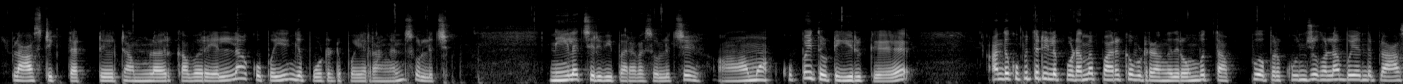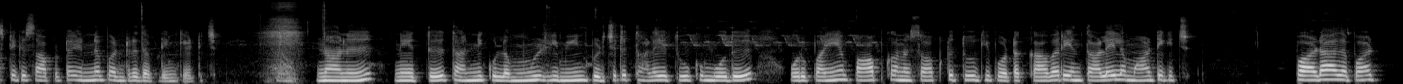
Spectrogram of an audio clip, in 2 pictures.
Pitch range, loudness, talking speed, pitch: 175-210 Hz, -18 LUFS, 120 wpm, 190 Hz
